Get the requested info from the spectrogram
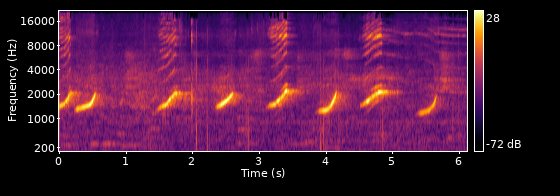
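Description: An Indian ringneck parakeet gives short, clear whistles that sweep upward, about one every second, over faint room noise.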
